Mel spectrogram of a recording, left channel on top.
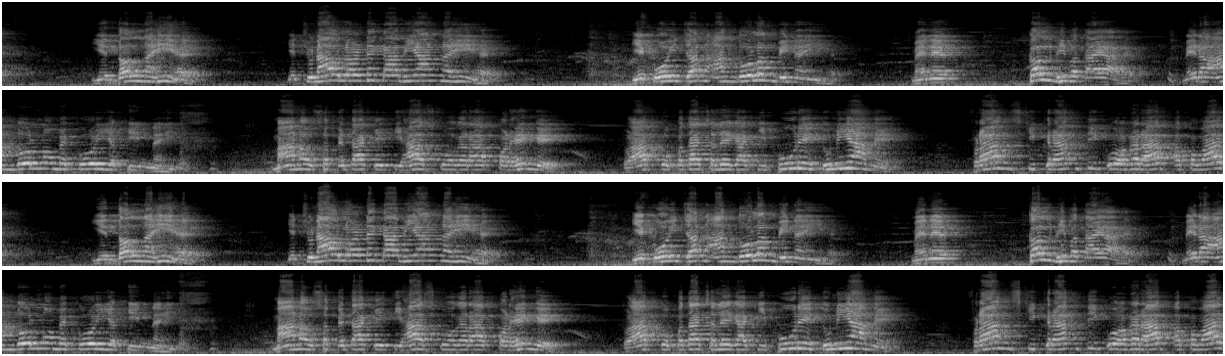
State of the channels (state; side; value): normal; both; correlation 0.49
